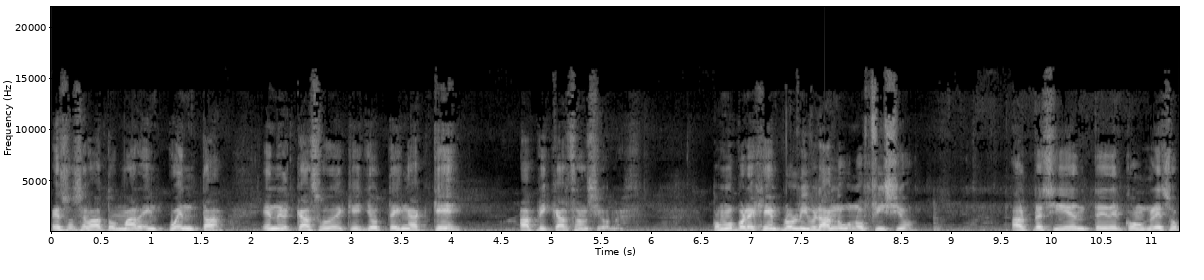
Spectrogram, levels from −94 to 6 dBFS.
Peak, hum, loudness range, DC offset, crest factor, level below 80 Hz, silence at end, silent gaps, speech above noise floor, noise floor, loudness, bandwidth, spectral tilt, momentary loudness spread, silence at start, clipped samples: 0 dBFS; none; 3 LU; under 0.1%; 16 dB; -56 dBFS; 0 s; none; 27 dB; -42 dBFS; -15 LUFS; 14.5 kHz; -7 dB/octave; 9 LU; 0 s; under 0.1%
